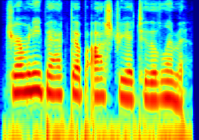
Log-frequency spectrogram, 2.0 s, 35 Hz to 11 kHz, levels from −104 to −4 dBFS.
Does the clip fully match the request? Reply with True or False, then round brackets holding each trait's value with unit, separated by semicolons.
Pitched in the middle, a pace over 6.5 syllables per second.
False (220 Hz; 6.7 syllables/s)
